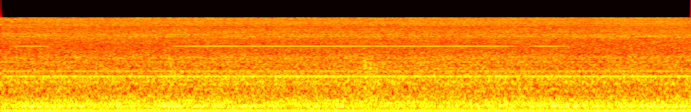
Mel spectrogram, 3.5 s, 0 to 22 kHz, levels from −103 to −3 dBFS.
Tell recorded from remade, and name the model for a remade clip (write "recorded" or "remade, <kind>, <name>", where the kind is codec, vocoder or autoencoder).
recorded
